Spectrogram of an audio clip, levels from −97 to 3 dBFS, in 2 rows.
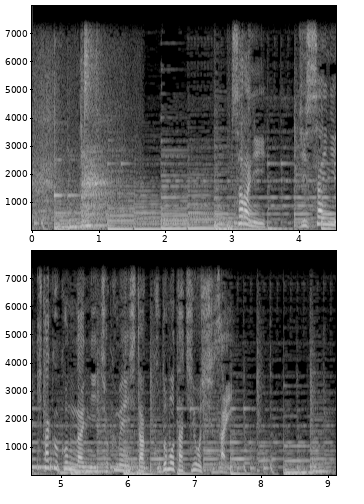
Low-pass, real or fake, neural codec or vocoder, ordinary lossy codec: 7.2 kHz; real; none; none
